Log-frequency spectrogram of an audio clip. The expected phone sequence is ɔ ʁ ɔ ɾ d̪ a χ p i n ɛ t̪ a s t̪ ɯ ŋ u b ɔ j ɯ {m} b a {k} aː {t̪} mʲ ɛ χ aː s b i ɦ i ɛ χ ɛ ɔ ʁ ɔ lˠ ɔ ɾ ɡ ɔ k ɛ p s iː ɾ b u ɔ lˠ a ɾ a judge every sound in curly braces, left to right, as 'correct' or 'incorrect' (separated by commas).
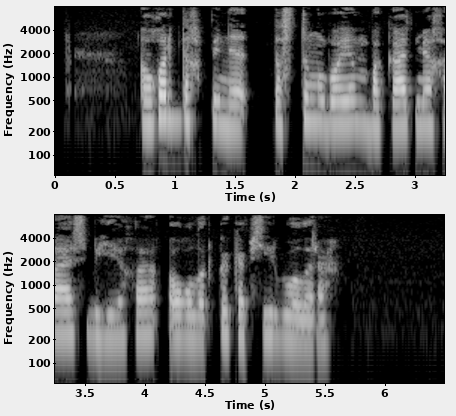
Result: correct, correct, correct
